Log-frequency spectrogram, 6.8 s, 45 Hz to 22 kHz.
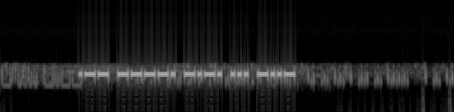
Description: Morse code, heard as a keyed tone, about 25 wpm, 440 Hz. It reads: W9CSX
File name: 2016 JAN CW NAQP / 2016 Jan naqp k5ot - 0-5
